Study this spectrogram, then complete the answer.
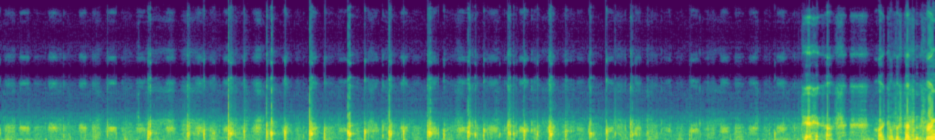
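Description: A horse's hooves clop steadily on a paved lane.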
